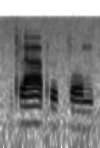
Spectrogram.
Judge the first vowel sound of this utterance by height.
low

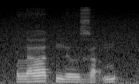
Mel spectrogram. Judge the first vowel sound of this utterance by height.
low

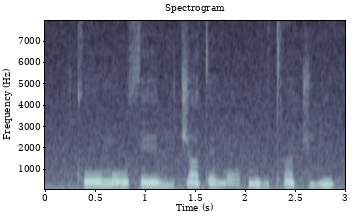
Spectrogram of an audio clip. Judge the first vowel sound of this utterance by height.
mid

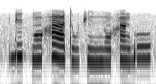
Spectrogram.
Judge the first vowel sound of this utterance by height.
mid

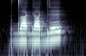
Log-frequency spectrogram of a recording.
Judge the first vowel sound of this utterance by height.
low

